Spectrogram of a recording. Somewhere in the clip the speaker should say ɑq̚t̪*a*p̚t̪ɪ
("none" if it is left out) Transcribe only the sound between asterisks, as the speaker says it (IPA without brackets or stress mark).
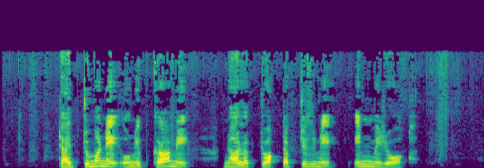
a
